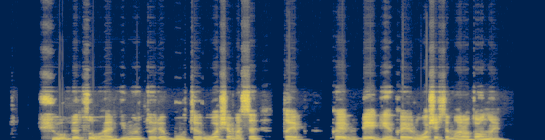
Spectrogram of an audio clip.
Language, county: Lithuanian, Marijampolė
